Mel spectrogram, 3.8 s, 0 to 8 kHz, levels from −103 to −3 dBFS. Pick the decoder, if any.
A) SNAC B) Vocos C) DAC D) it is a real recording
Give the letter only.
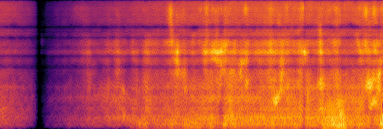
B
